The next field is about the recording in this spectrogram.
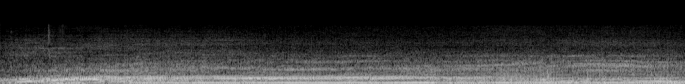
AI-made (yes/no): yes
